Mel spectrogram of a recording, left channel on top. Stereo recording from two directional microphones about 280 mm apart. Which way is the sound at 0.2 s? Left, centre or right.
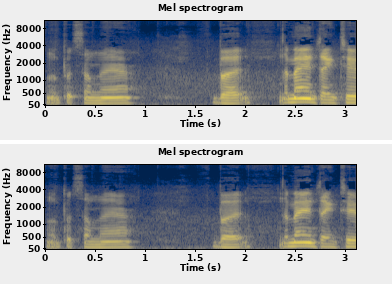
Centre.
